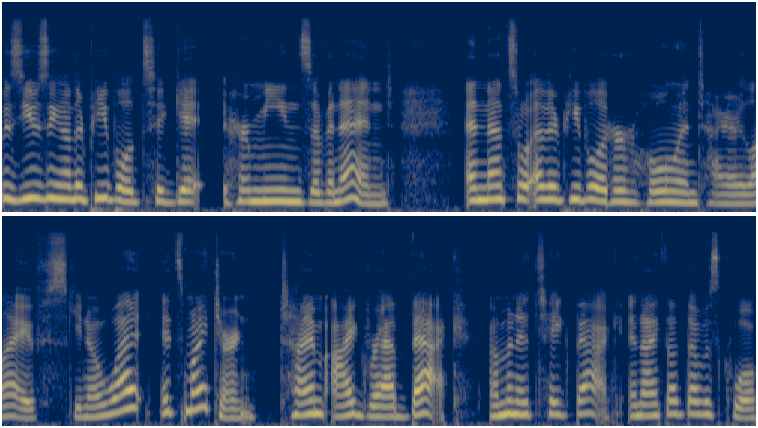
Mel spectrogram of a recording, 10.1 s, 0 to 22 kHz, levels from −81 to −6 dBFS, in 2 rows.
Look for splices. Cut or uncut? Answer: cut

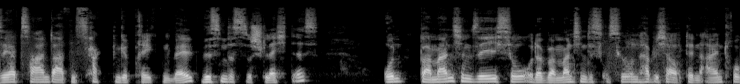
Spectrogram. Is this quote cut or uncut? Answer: uncut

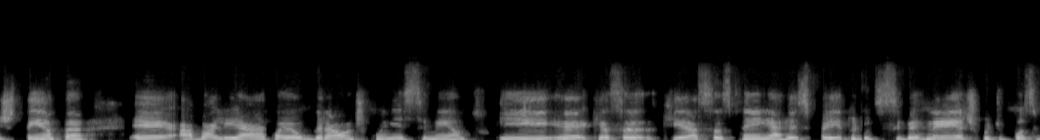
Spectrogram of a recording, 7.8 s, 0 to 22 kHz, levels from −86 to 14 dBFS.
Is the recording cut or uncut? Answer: cut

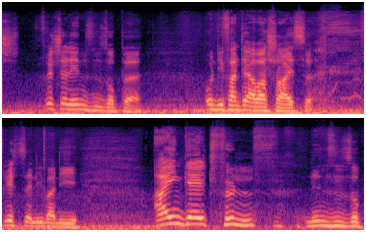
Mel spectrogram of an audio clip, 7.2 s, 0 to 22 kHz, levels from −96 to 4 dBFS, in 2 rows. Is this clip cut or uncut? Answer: cut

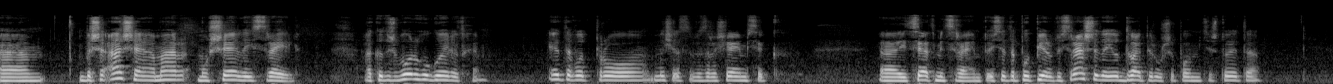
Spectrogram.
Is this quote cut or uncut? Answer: uncut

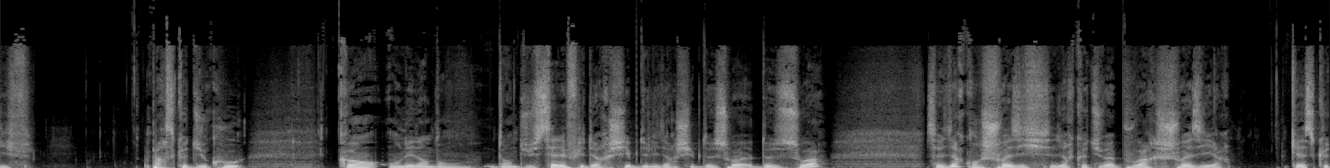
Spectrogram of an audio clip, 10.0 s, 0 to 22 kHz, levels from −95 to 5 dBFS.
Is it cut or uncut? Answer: uncut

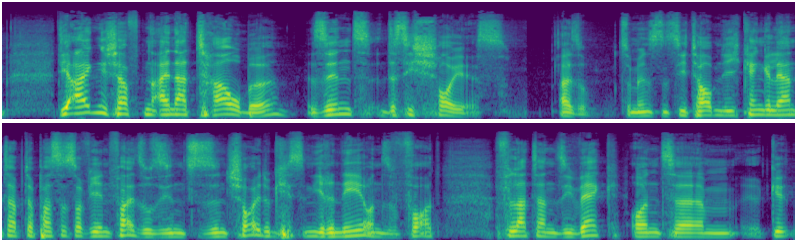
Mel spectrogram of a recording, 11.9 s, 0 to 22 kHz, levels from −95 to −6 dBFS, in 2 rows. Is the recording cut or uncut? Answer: cut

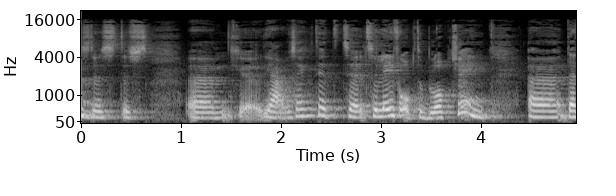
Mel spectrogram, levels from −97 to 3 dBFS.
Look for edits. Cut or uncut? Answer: uncut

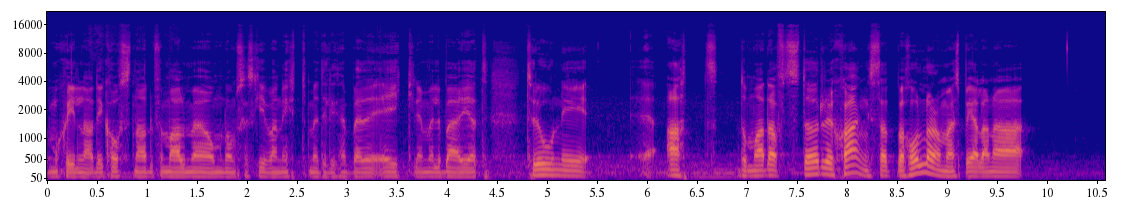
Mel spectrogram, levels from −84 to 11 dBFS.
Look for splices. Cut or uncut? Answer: uncut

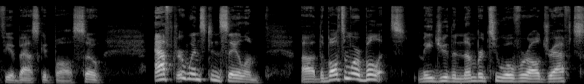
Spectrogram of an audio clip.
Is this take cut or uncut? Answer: uncut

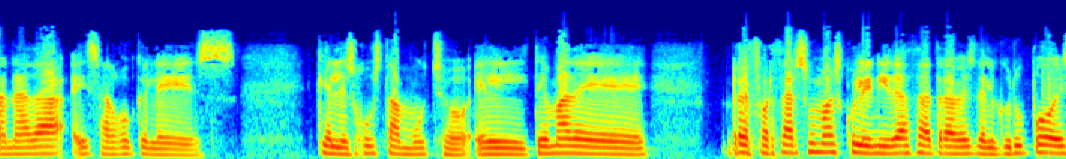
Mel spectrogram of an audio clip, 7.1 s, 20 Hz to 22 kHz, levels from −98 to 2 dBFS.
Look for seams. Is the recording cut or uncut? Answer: uncut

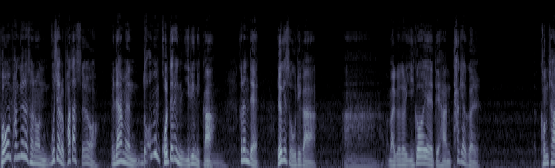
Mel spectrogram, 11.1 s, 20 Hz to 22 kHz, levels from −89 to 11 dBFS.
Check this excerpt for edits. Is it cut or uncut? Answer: uncut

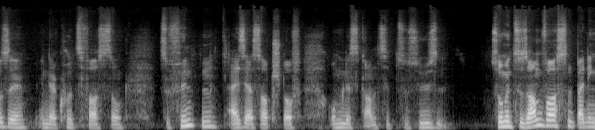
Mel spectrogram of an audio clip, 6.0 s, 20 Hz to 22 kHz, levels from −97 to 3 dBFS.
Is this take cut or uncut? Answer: uncut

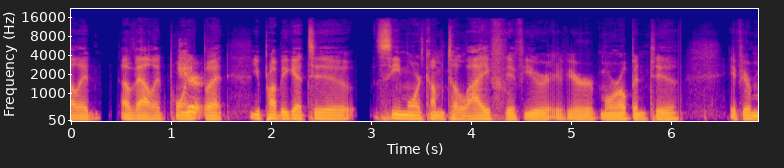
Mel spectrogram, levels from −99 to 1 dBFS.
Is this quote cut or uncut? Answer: cut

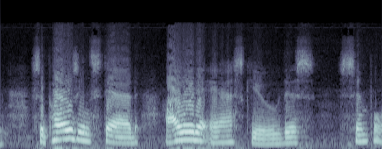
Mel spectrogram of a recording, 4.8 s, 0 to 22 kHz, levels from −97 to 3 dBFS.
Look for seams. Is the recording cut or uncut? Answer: uncut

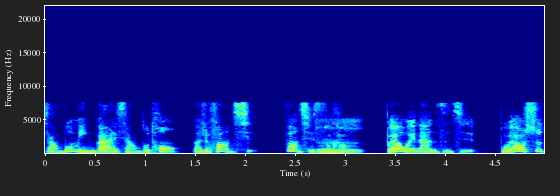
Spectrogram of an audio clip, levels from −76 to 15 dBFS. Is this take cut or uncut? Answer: cut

